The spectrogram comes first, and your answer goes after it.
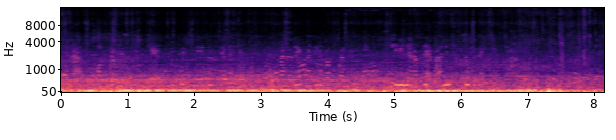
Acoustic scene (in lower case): bus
